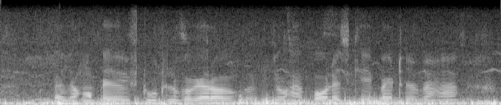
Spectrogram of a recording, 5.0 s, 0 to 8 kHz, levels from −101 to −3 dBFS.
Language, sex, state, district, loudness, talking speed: Hindi, male, Chandigarh, Chandigarh, -17 LUFS, 130 wpm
